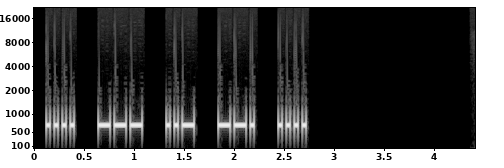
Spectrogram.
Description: Morse code, heard as a keyed tone, about 30 wpm, spaced as for 22 wpm, 700 Hz. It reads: HOUGH
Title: 2x Character Spacing - Top 500 Words - 30wpm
